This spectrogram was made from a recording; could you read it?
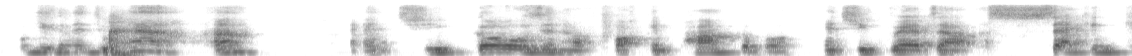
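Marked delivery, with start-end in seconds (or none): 0.1-1.2 higher mock-taunting challenge; cocky taunt. Storyteller retells taunting the woman with the mace, cocky. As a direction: gloat at her, pitched up. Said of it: "and I'm like".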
